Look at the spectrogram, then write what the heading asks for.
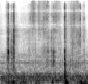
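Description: A deck of tarot cards being shuffled by hand gives a few brief, soft papery flicks and snaps, close and faint, in a quiet room.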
